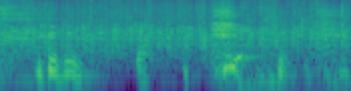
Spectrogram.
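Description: A crowd applauds, a steady wash of hissy clapping holding at an even level for almost two seconds, with brief voiced sounds breaking through now and then.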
